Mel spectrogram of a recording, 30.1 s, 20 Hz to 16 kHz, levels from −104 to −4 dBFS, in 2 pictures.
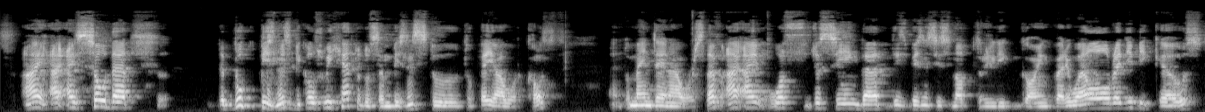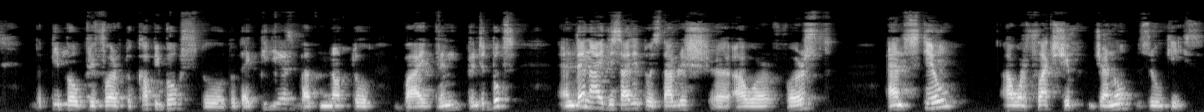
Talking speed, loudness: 145 wpm, -21 LUFS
